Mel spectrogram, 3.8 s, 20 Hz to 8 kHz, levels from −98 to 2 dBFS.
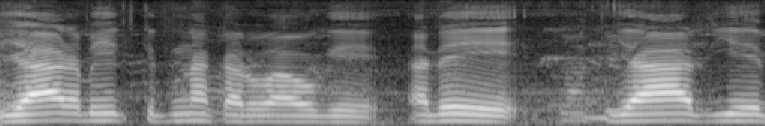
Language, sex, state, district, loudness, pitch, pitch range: Hindi, male, Madhya Pradesh, Katni, -18 LUFS, 155 Hz, 140-160 Hz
